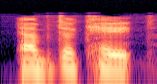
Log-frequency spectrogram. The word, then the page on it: abdicate: American English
